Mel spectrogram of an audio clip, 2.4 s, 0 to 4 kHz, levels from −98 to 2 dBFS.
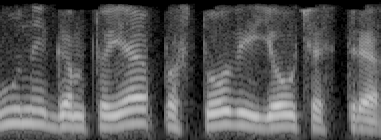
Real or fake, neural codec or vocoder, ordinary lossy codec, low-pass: real; none; MP3, 32 kbps; 3.6 kHz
